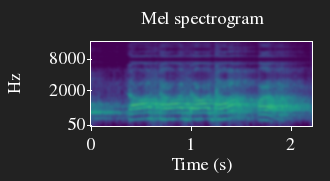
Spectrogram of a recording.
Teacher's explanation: यानी कि दंत के नीचे और ताल के ऊपर, तो उसे बोलते हैं मूर्धा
